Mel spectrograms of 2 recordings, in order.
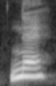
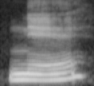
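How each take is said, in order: First: The syllable has a mid tone. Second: The syllable has a rising tone. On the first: "ton moyen" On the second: "ton montant"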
